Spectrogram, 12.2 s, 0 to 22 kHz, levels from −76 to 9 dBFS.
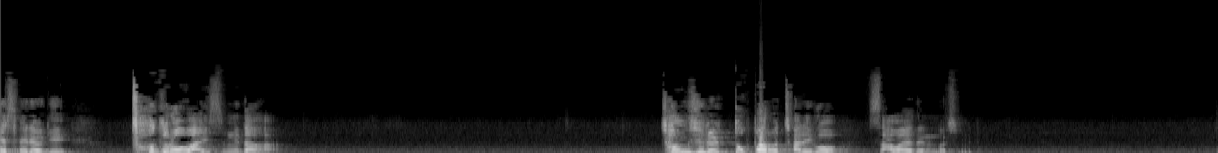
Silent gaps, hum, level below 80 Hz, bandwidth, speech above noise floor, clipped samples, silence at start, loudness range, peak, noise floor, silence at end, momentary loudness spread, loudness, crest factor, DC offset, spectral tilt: none; none; -60 dBFS; 11.5 kHz; 36 dB; under 0.1%; 0 s; 12 LU; 0 dBFS; -53 dBFS; 2.65 s; 19 LU; -17 LUFS; 20 dB; under 0.1%; -3.5 dB/octave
